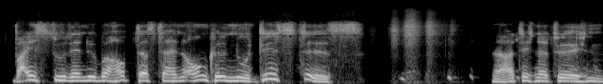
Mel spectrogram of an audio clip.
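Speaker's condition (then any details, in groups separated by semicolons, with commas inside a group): Parkinson's disease; long attributed to stage fright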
